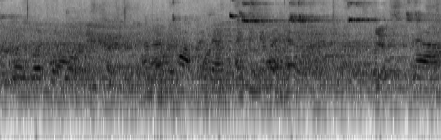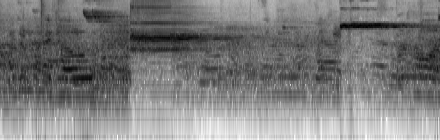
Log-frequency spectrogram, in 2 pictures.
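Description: A group of young men talk and shout over each other in a large echoing gym.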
